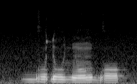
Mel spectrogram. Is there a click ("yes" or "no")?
no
